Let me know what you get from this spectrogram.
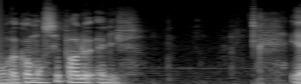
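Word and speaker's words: ألف: Mais lorsqu'on prononce un mot de manière isolée, on peut choisir de ne pas prononcer la voyelle finale. Donc ici, on dira alif.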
